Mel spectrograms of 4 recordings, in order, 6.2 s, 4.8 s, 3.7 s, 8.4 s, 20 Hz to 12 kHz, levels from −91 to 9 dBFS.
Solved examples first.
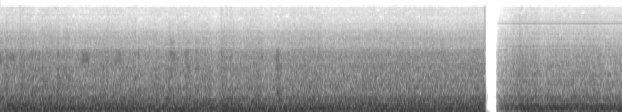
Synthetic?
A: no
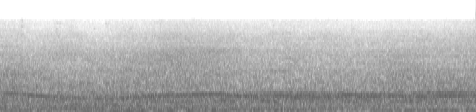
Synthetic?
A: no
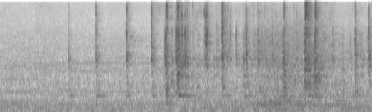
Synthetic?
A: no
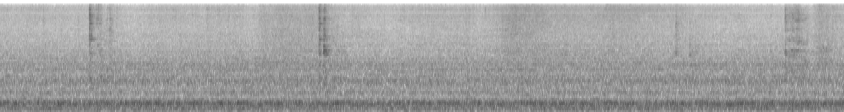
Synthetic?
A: no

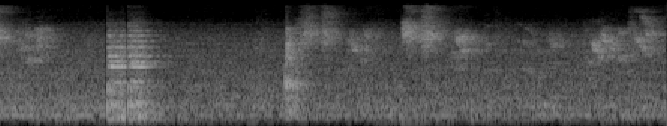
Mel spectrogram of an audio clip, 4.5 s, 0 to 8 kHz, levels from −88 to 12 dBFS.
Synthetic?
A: no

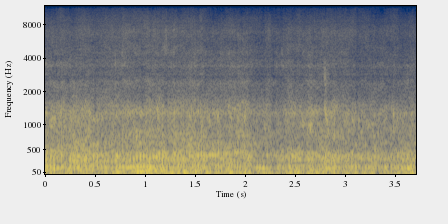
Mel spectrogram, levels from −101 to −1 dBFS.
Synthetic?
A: yes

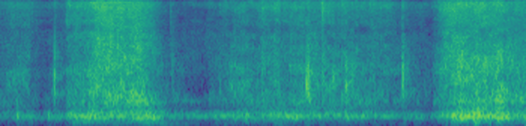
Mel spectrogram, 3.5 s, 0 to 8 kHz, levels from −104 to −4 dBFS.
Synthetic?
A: yes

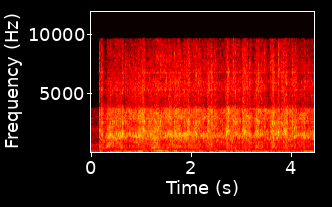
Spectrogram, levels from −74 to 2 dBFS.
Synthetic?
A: yes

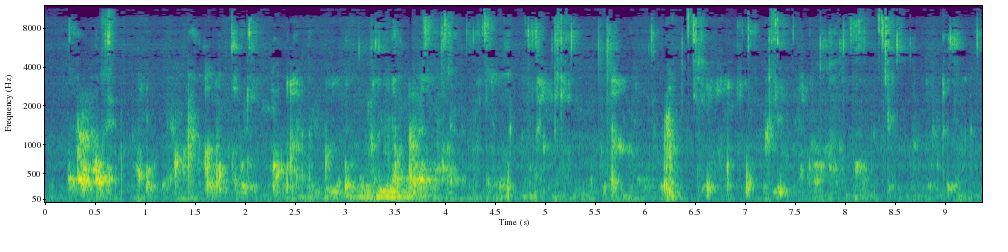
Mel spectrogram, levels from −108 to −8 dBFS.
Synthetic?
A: yes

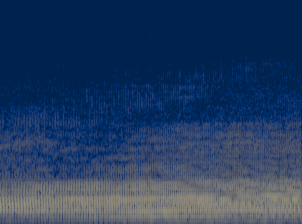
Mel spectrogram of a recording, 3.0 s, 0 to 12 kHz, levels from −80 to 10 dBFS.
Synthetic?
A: no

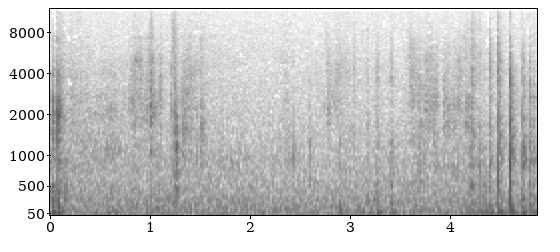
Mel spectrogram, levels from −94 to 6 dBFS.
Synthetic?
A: no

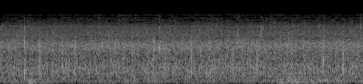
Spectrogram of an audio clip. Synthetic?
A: no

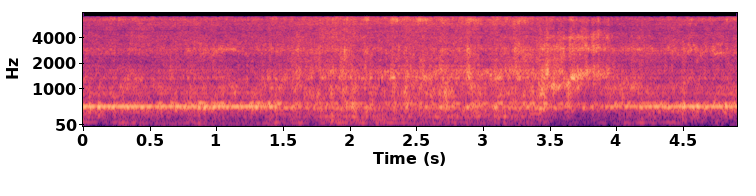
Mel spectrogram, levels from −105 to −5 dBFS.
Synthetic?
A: yes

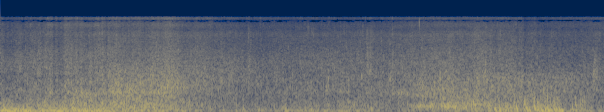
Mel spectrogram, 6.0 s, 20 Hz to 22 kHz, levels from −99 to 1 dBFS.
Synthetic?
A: no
